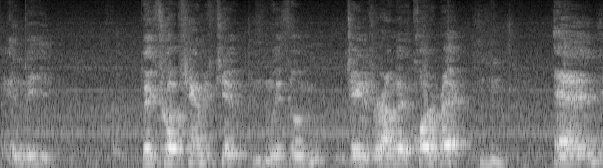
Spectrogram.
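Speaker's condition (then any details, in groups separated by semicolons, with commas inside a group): Cerebral palsy; from birth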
